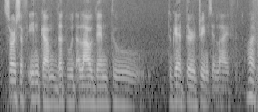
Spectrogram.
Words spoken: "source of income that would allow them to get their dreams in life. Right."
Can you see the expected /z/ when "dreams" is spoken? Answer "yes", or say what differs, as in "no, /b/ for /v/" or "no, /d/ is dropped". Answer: no, /s/ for /z/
